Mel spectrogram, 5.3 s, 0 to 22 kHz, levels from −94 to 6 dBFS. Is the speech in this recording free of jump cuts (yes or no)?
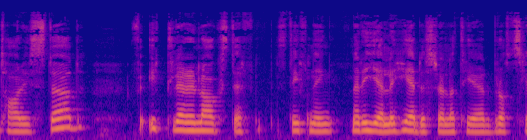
yes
